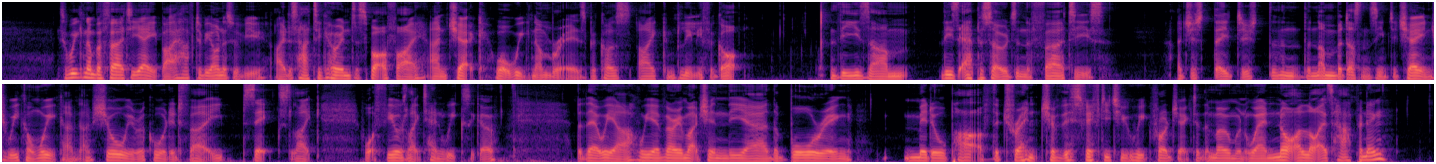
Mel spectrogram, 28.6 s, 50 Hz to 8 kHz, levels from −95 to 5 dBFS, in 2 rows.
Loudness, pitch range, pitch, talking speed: -30 LUFS, 100-120 Hz, 110 Hz, 200 wpm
